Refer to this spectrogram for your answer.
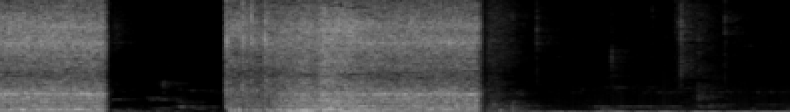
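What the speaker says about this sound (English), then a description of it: "So we're going to blend it now for some time." A blender whirring while blending black seed oil, in two loud motor bursts, a short one and then a longer one, separated by a brief pause and followed by quieter background noise.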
